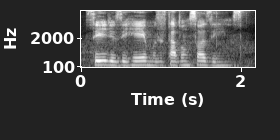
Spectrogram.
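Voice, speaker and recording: A woman's voice: sits low, level tone, normal speed, warm tone, slight background noise. A woman with a Brazilian accent reading scripted fiction as an audiobook narrator.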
